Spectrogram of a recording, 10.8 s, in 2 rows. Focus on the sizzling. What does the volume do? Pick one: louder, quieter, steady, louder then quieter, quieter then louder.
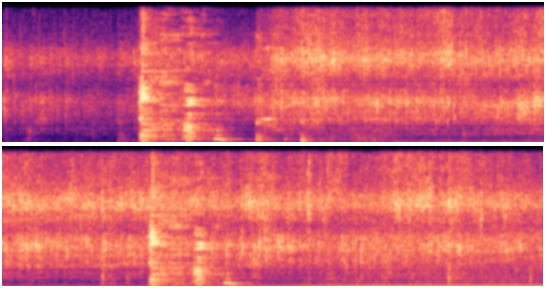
louder.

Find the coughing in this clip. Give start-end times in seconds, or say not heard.
1.4-3.2, 6.8-7.8.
